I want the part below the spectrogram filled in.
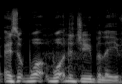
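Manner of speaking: normal talking voice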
